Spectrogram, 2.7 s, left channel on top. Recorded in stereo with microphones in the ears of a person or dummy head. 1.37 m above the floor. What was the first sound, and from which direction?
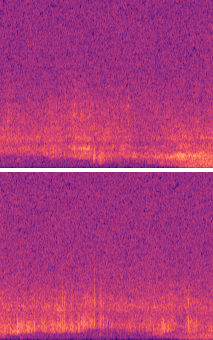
Only background noise.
